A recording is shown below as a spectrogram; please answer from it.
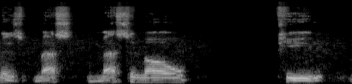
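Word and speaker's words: Pigliucci: His name is Mas Masimo Puchi. The G is silent. Puchi plei.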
